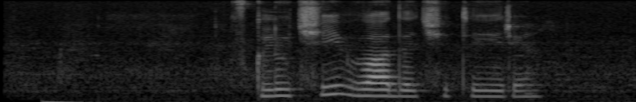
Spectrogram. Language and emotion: Russian, neutral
